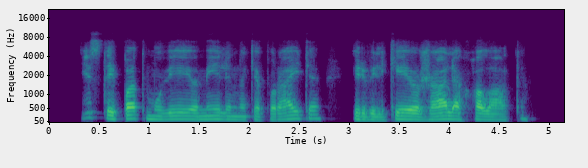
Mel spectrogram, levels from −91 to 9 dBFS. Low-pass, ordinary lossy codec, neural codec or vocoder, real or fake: 7.2 kHz; Opus, 16 kbps; none; real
